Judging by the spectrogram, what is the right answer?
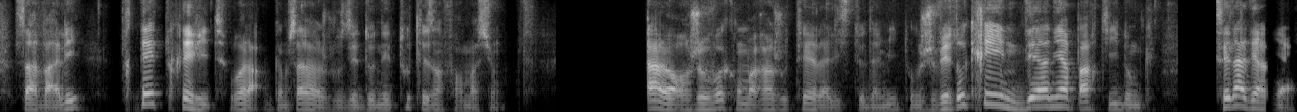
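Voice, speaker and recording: A man's voice: mid-range voice, darkish tone. A man hosting a live board game stream, chatting casually with viewers, joking about himself and reading card texts aloud as he plays. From Belgium. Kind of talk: casual live-stream chat while playing.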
